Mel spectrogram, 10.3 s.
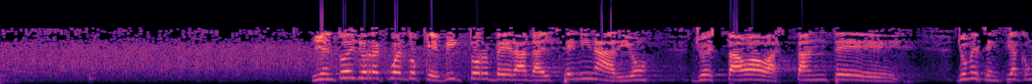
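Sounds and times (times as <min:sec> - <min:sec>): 
applause: 0:00.0 - 0:04.8
speech: 0:03.1 - 0:10.3.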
